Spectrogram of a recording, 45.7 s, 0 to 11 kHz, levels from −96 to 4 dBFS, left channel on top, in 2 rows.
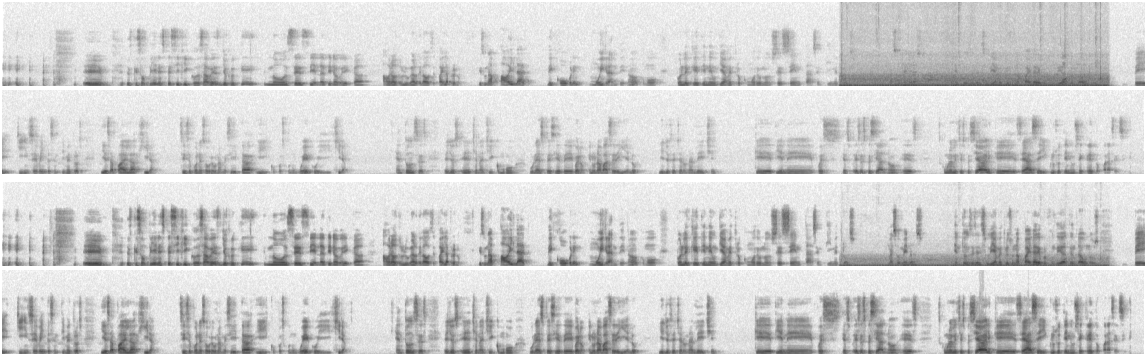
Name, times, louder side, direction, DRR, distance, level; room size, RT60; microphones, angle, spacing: voice 1, 0.0-7.2 7.6-9.1 9.5-10.5 10.9-17.0 17.7-18.4 19.0-22.1 22.6-25.9 26.4-29.7 30.7-35.6 36.0-37.1 37.9-41.2 41.7-45.3, right 6 dB, 75° right, 0.5 m, -35 dB
sound 1, 16.7-22.2, left 5 dB, 60° left, 0.4 m, -36 dB
19.0 x 9.7 x 2.7 m
head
